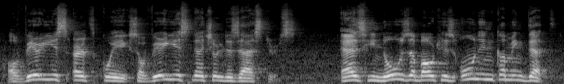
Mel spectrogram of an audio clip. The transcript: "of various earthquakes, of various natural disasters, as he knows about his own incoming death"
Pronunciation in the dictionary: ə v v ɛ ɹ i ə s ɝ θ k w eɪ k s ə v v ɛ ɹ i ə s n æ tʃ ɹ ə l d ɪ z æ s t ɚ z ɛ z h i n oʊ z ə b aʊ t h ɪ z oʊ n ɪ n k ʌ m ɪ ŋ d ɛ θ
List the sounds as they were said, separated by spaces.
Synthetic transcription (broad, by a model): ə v v ɛ ɹ i ə s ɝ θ k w eɪ k s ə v v ɛ ɹ i ə s n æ tʃ ɹ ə l d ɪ z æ s t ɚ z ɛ z h i n oʊ z ə b aʊ t h ɪ z oʊ n ɪ n k ʌ m ɪ ŋ d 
